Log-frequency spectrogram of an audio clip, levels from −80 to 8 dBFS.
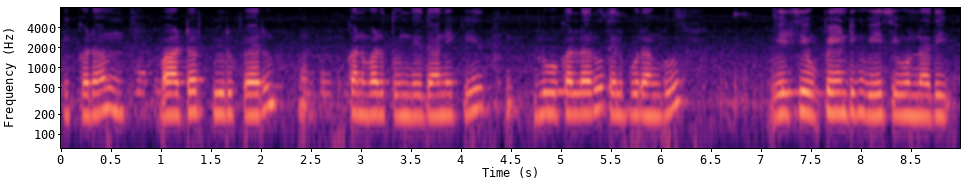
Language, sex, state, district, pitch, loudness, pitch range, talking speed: Telugu, female, Telangana, Mahabubabad, 210 Hz, -18 LUFS, 200-220 Hz, 85 wpm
